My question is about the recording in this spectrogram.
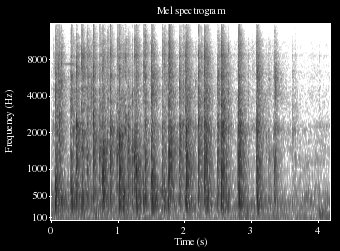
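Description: A small audience applauding: many separate, irregular hand claps that die away about three and a half seconds in.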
